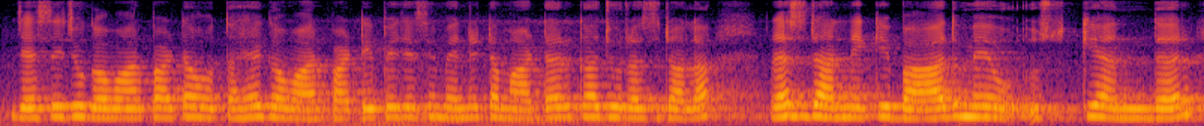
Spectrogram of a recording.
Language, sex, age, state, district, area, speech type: Hindi, female, 60+, Rajasthan, Jaipur, urban, spontaneous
